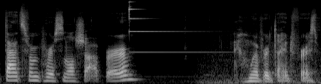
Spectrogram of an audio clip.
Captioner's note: graphic chiming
